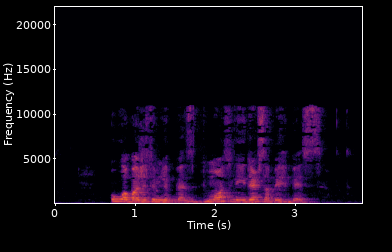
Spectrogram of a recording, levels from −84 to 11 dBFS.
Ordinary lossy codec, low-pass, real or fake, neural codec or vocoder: AAC, 32 kbps; 10.8 kHz; real; none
